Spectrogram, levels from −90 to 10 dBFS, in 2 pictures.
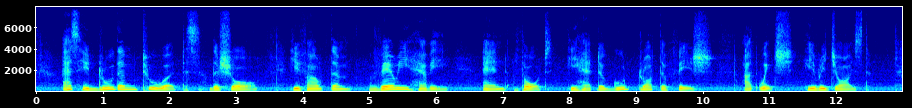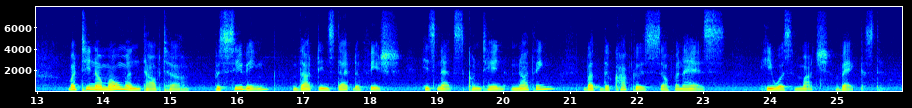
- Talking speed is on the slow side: Yes, slow, 115 wpm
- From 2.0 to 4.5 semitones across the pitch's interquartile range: Yes, average, 3.7 semitones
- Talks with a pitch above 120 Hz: Yes, medium, 140 Hz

